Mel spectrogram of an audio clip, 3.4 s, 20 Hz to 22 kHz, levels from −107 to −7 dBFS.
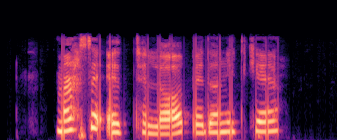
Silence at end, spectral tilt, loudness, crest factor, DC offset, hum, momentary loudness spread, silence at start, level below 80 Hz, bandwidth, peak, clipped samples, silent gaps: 0.6 s; -5 dB/octave; -18 LUFS; 16 dB; under 0.1%; none; 7 LU; 0.55 s; -52 dBFS; 8 kHz; -2 dBFS; under 0.1%; none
